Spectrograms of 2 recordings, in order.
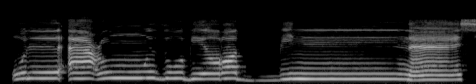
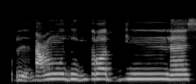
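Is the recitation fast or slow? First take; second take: slow; fast. First: It is recited slowly with long held sounds. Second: It is recited quickly with short held sounds. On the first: "Tapi kalau lambat, maka hitungannya juga lambat" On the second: "misalkan kita baca cepat"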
